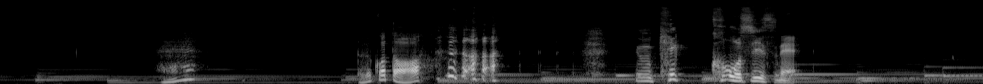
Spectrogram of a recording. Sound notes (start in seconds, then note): 4.4 laughing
